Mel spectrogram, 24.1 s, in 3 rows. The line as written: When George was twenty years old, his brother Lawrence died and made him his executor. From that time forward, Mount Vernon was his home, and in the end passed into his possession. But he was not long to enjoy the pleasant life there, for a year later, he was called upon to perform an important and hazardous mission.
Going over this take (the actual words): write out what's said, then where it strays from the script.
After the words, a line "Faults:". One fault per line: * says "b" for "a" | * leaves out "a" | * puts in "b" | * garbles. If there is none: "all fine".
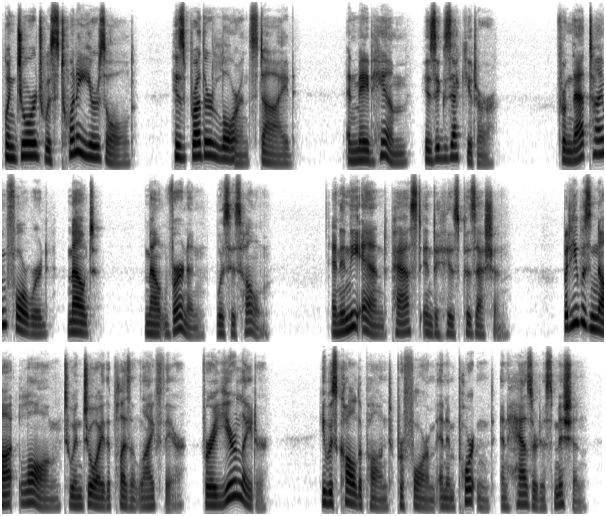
When George was twenty years old, his brother Lawrence died and made him his executor. From that time forward, Mount Mount Vernon was his home, and in the end passed into his possession. But he was not long to enjoy the pleasant life there, for a year later, he was called upon to perform an important and hazardous mission.
Faults:
* puts in "Mount"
